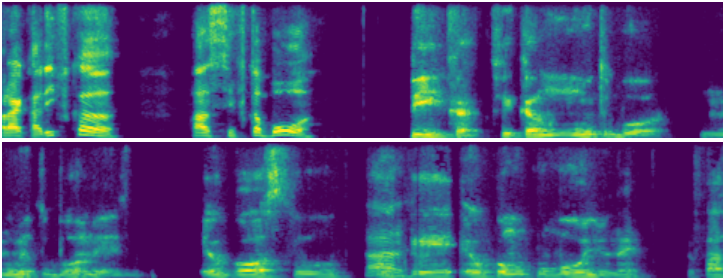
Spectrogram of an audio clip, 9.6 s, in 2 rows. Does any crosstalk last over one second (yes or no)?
no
